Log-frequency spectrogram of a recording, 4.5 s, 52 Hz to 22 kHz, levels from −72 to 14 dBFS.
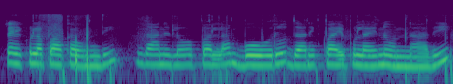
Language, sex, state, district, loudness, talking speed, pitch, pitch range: Telugu, female, Telangana, Mahabubabad, -19 LUFS, 130 wpm, 215 Hz, 205-225 Hz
